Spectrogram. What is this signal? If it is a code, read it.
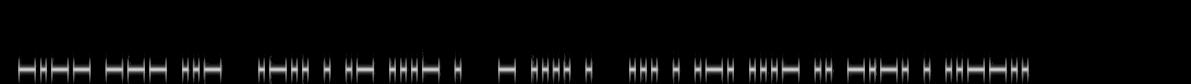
Morse code, heard as a keyed tone, about 22 wpm, 700 Hz. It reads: YOU LEAVE THE SERVICE?
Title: Sentences from Top 1000 Words - Review Part 4 - 22wpm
